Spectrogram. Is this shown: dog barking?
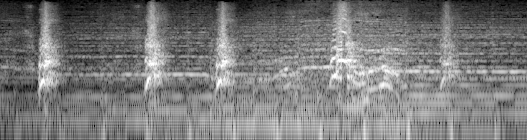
yes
